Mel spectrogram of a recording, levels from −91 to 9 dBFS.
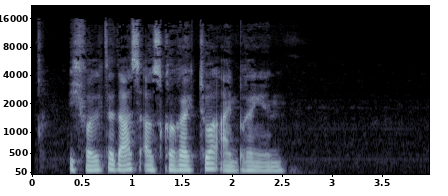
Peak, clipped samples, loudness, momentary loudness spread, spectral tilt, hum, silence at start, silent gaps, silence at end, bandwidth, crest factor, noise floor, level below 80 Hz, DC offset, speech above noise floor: -4 dBFS; under 0.1%; -21 LUFS; 10 LU; -4.5 dB/octave; none; 0.05 s; none; 1.45 s; 16.5 kHz; 20 dB; -69 dBFS; -56 dBFS; under 0.1%; 48 dB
